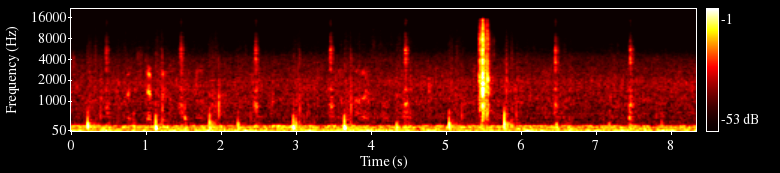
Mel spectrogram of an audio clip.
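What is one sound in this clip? Footsteps thud on a carpeted floor nearby.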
